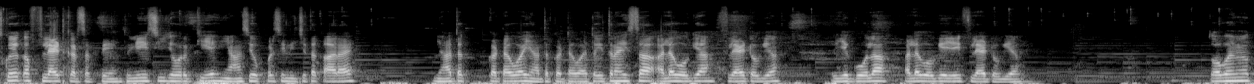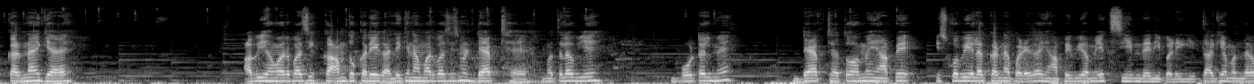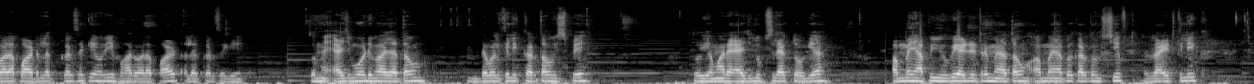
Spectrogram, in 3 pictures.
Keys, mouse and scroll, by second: 1.6 alt+middle click, 3.0 alt+middle click, 3.4 alt+click, 8.0 alt+click, 9.9 alt+click, 10.3 alt+click, 10.6 alt+middle click, 11.1 alt+right click, 11.6 alt+middle click, 11.9 alt+click, 12.6 alt+middle click, 13.0 alt+right click, 13.4 alt+right click, 13.7 alt+middle click, 14.1 alt+click, 14.8 alt+click, 15.3 alt+click, 16.4 alt+middle click, 16.9 alt+right click, 17.2 alt+right click, 17.6 alt+middle click, 18.2 alt+click, 19.4 alt+middle click, 20.7 alt+middle click, 21.0-21.5 alt+right drag, 26.9-28.2 right drag, 29.5 click, 29.7 click, 30.7 alt+click, 31.3 alt+middle click, 36.2-37.6 shift+right drag.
